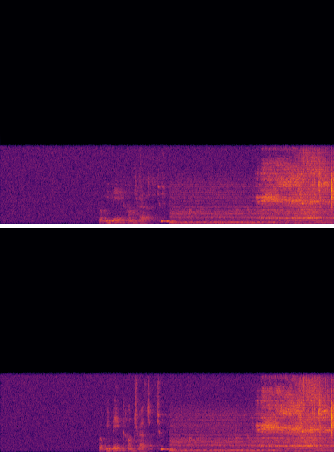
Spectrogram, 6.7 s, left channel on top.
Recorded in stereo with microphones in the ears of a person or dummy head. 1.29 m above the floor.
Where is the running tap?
20° right (ahead or behind), 1.2 m.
